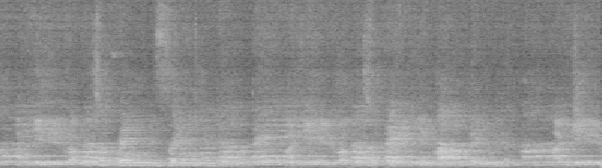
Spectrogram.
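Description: Choir singing a spiritual in short phrases, with a new phrase starting about every second.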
